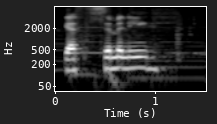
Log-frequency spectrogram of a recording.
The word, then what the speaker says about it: Gethsemane: Gethsemane. Yeah, that's how you pronounce it.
